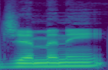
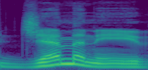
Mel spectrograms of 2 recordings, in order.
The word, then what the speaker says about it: Gemini: space program geminy is Jiminy as in Jiminy Cricket yeah that became their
